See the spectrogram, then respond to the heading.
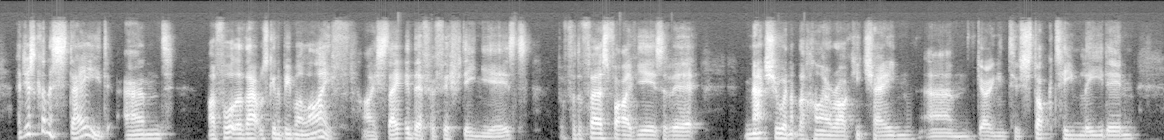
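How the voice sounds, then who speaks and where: In a very clean recording with a silent background, a man with an East Midlands accent talks at a fairly quick pace in a medium pitch, with ordinary pitch variation. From England, Lincolnshire. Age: 30s. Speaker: magician and speaker. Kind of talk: podcast interview.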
